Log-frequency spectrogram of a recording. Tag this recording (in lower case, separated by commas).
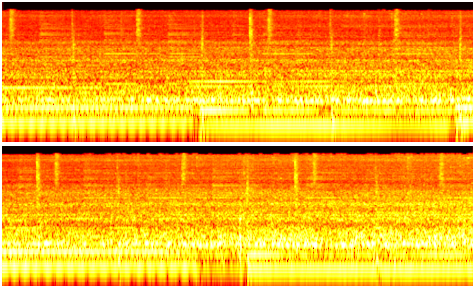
tractor digging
